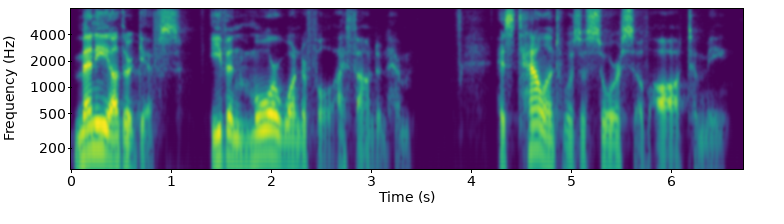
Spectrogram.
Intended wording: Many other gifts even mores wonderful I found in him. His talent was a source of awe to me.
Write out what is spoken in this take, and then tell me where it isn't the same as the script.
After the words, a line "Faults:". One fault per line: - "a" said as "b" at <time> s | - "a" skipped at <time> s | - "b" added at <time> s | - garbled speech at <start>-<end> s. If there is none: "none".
Many other gifts even more wonderful I found in him. His talent was a source of awe to me.
Faults:
- "mores" said as "more" at 1.7 s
